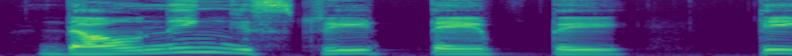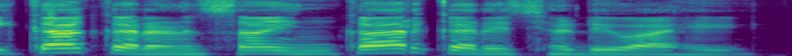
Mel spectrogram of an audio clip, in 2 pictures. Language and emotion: Sindhi, neutral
